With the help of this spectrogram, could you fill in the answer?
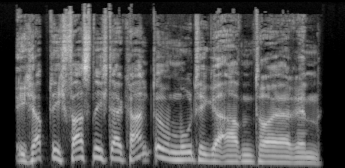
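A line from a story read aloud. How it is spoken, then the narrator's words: Laughing call. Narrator (German): ruft er lachend zu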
